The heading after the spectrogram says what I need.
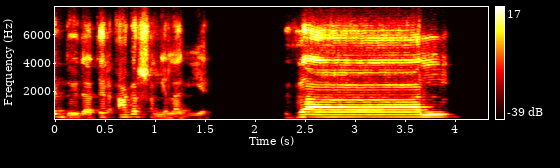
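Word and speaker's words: ذال: আগার সঙ্গে লাগিয়ে জাল সবাই বলেন জাল এটাও কিন্তু নরম সুরে আওয়াজ হবে ঠিক আছে জাল যদি আপনারা একটু শক্ত আওয়াজ করেন তাহলে কিন্তু হবে না তাহলে এটা কি করব আমরা একটু নরম করে উচ্চারণ করব জাল জাল এ করে আমরা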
